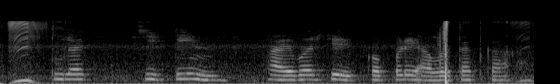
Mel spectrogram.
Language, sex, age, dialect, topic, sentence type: Marathi, male, 18-24, Varhadi, agriculture, statement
